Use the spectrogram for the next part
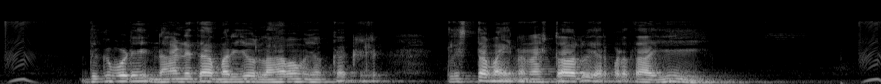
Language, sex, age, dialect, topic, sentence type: Telugu, male, 51-55, Central/Coastal, agriculture, statement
